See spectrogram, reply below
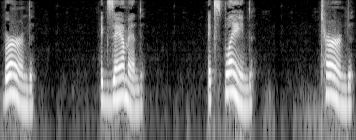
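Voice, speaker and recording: A woman teaching English pronunciation, drilling lists of single words. She speaks at a very slow, measured pace with a mid-range voice and carefully enunciates each word. The recording is dry and close, with no room sound. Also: mid-range voice, dry recording.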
